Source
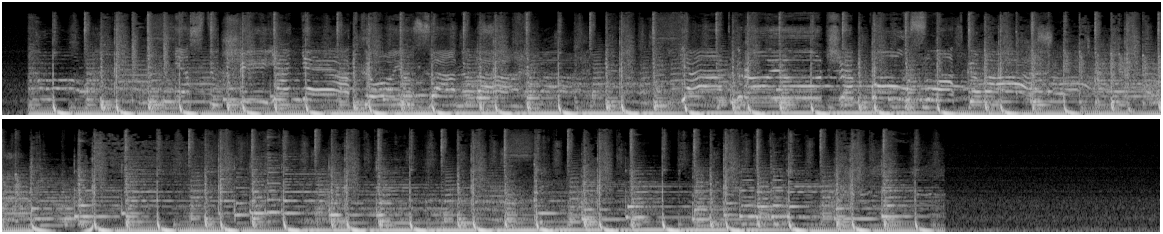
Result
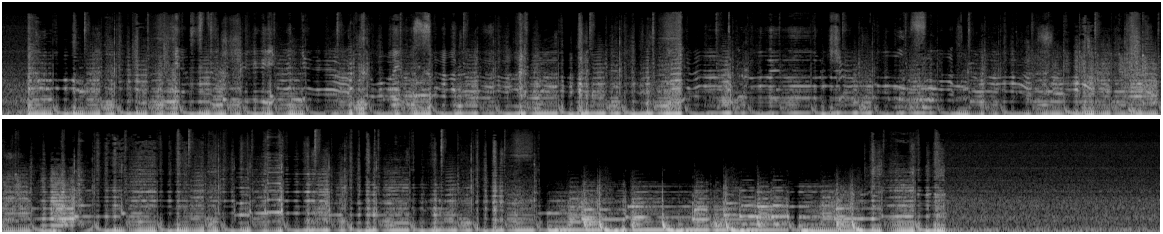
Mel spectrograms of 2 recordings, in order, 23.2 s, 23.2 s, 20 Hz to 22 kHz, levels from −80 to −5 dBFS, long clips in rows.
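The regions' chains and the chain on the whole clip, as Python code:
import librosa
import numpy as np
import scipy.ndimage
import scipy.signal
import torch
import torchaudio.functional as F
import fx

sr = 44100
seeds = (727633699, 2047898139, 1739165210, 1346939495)

y = fx.chain(x, sr, fx.lowpass(hz=1200.0, slope=12),
    fx.chopper(hz=1.2, depth_pct=65, duty_pct=10), at=(16.96, 20.21))
y = fx.hum_notches(y, sr, base_hz=60, count=10)
y = fx.over_compress(y, sr, threshold_db=-32.0, ratio=-0.5)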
